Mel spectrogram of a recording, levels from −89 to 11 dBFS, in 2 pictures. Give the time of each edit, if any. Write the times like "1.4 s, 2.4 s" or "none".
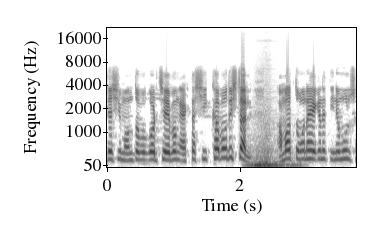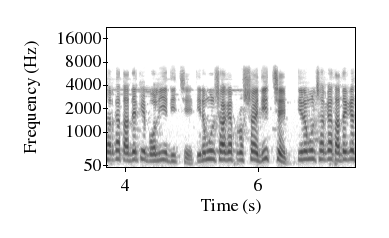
2.3 s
